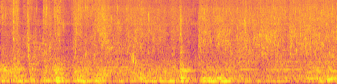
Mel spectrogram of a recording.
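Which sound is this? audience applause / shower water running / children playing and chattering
shower water running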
